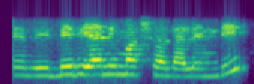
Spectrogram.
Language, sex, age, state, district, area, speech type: Telugu, female, 60+, Andhra Pradesh, East Godavari, rural, conversation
